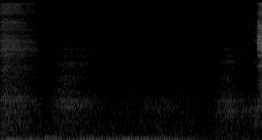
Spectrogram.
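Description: Slow, audible breathing during yoga practice, close and soft, with a long inhale and a long exhale that fade to near quiet before another breath begins.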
